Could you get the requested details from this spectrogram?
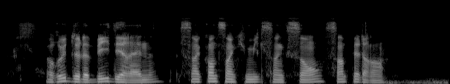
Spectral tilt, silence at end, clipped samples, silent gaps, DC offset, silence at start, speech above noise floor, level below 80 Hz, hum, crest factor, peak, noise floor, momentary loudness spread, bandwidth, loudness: -4 dB/octave; 0 s; under 0.1%; 1.72-1.76 s; under 0.1%; 0.2 s; 20 dB; -62 dBFS; none; 20 dB; -12 dBFS; -52 dBFS; 12 LU; 9.6 kHz; -31 LUFS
